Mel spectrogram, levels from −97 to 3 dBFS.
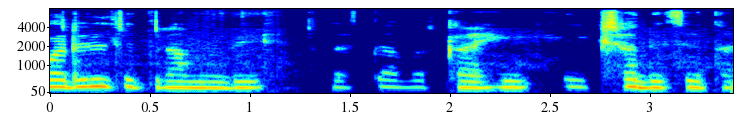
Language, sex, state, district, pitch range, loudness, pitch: Marathi, female, Maharashtra, Solapur, 215-245 Hz, -30 LUFS, 225 Hz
